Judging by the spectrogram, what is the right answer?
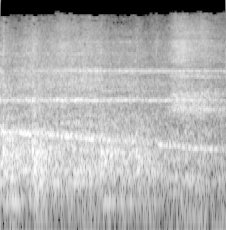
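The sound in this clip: A metro train arriving gives a steady, loud rumble with a thin high wheel squeal ringing over it for the whole stretch, easing slightly in loudness toward the end.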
